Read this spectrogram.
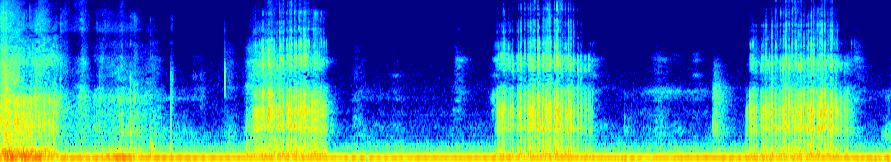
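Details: Toddler with a cold snoring while asleep: regular raspy snores on each breath, about every two and a half seconds, over a low steady hum.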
